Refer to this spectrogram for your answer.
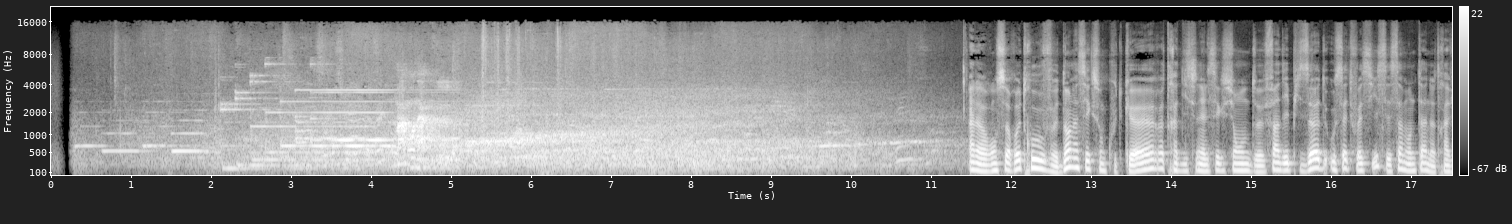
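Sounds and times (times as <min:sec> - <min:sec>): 
podcast segment musical jingle: 0:00.3 - 0:08.8
speech: 0:04.4 - 0:05.2, 0:11.5 - 0:17.5.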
